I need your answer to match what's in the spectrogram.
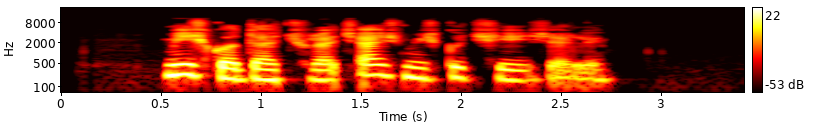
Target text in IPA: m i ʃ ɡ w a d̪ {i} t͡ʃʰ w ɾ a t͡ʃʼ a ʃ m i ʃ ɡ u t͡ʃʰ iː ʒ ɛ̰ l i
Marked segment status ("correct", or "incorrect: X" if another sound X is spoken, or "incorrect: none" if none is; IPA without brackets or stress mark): incorrect: a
